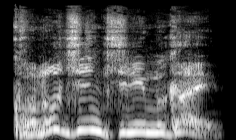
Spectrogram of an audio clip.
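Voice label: Speech Quick Commands Enemy Base, Japanese; World Of Warships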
